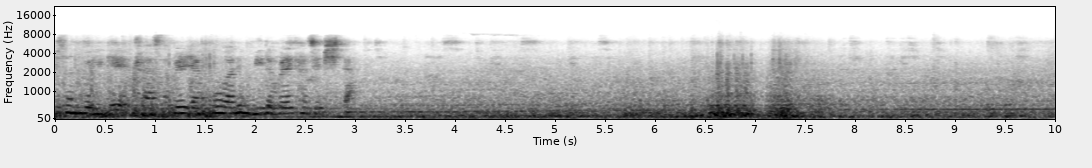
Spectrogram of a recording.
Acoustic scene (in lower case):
bus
